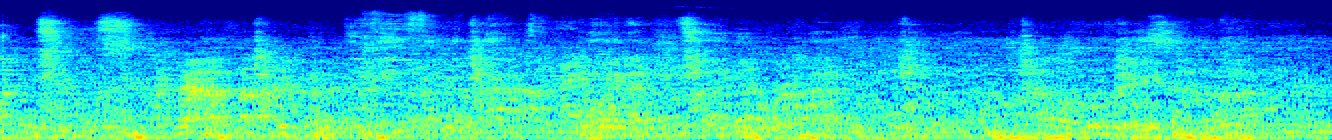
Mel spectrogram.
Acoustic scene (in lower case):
cafe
